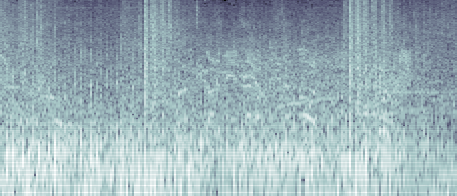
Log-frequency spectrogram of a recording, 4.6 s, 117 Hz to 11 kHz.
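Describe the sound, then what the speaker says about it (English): Call of Duty Modern Warfare 2 Remastered campaign battle with an enemy helicopter, dense, continuous gunfire and bursts of automatic fire over a rumbling rotor wash, loud and chaotic throughout, with voices shouting amid the din. "Enemy helicopter! Get down!"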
